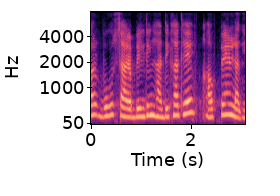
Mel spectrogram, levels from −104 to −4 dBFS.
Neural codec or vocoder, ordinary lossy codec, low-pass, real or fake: codec, 16 kHz, 4 kbps, FreqCodec, smaller model; none; none; fake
